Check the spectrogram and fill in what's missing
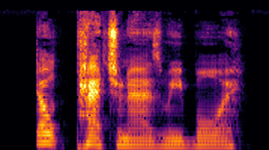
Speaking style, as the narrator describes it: Dick snapped

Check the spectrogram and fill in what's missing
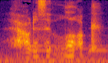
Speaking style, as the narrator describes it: she rasped

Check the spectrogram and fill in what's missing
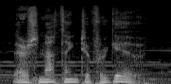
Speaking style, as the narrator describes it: whispered

